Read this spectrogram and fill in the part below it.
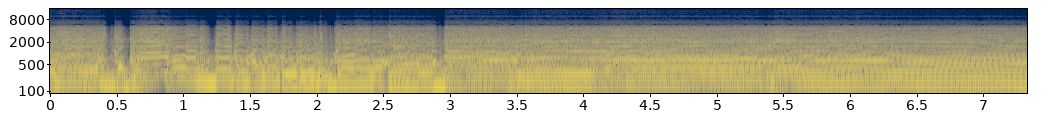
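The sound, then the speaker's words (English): Loud, heavily distorted electric guitar thickened by an effect pedal, with the effect turned on and turned up a little, plays a quick choppy riff for about three seconds, then lets a full chord ring out and sustain. No voices. “Let's turn the distortion off, turn the effect back up, and really thickens up your clean stuff.”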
